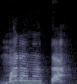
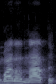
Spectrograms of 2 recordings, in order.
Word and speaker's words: Maranata: Agora do aramaico, Maranatá, como dizemos nós católicos, ou Maranata, como dizem nossos irmãos separados, os evangélicos ou protestantes.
